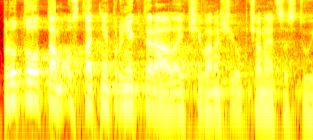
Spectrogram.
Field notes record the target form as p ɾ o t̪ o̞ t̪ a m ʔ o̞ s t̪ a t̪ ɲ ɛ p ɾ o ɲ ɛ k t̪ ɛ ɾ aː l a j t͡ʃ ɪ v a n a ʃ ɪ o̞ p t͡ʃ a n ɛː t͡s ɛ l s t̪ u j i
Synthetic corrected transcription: p ɾ o t̪ o̞ t̪ a m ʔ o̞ s t̪ a t̪ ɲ ɛ p ɾ o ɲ ɛ k t̪ ɛ ɾ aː l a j t͡ʃ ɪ v a n a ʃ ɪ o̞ p t͡ʃ a n ɛː t͡s ɛ s t̪ u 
